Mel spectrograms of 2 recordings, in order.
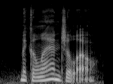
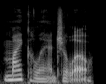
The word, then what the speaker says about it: Michelangelo: I am going to be slightly annoying and pronounce the artist's name in the Italianate way, Michelangelo, instead of the Americanized version of Michelangelo,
